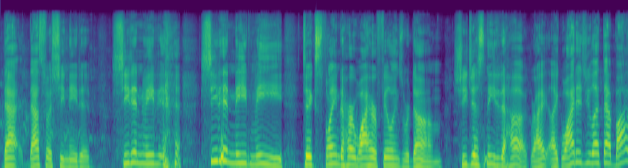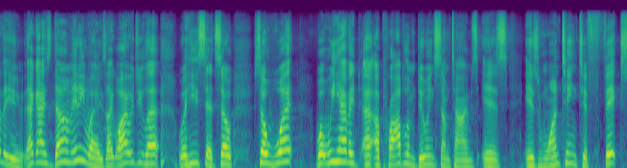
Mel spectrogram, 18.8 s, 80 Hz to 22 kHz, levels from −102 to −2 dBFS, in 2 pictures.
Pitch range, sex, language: 145-185 Hz, male, English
